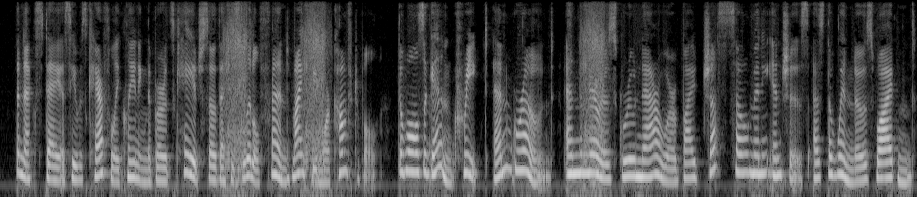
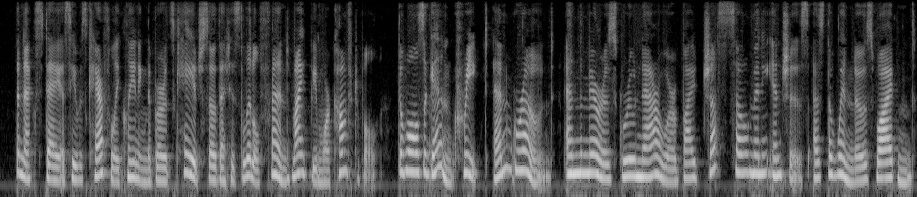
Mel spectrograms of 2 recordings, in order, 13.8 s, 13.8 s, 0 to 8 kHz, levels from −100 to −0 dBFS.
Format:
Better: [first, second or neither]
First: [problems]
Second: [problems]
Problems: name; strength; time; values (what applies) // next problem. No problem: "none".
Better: second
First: background sound (Zipper (clothing)); 10 dB below the speech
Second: none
